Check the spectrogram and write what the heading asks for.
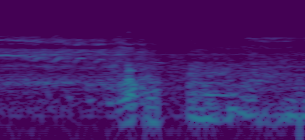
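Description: Near silence, with only faint sounds from the anime playing quietly underneath.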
